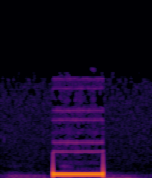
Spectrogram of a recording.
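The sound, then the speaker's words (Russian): A single loud telephone busy-tone beep after a dropped call, a steady electronic hum lasting about half a second, standing alone against faint background noise with no talking. “Ну, ничего, бывает, срывается, ничего страшного.”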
